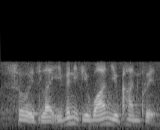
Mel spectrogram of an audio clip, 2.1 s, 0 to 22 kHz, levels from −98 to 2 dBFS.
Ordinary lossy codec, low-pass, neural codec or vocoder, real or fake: none; 3.6 kHz; none; real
